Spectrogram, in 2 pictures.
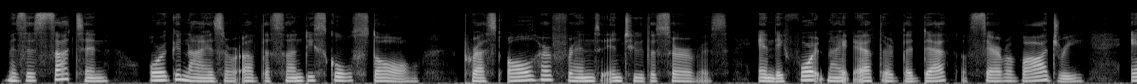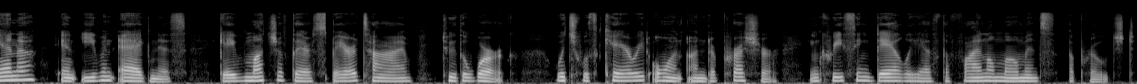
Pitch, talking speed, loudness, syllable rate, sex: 160 Hz, 130 wpm, -21 LUFS, 4.0 syllables/s, female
